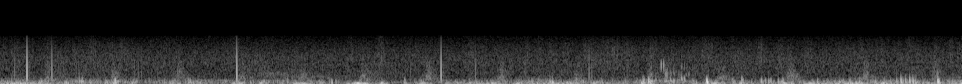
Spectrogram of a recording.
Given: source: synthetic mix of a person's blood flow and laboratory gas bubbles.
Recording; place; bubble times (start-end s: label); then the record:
Doppler ultrasound of blood flow; subclavian vein
6.46-6.90 s: bubbles
From the record:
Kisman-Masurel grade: 111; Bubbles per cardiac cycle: 1 to 2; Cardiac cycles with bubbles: 1 to 10%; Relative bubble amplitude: barely perceptible (0.100 to 0.250); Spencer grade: 1 (occasional bubble signal discernible with the cardiac motion signal, with majority of cardiac periods free of bubbles); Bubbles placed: anywhere in the cardiac cycle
